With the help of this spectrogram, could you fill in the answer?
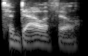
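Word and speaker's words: tadalafil: Yeah, tadalapil.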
